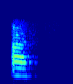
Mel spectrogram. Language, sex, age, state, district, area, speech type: Tamil, female, 18-30, Tamil Nadu, Erode, urban, conversation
